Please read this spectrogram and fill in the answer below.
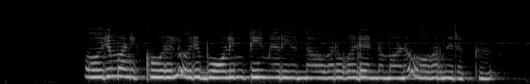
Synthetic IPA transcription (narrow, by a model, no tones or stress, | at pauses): oɾumɐɳikʲːuːrilo̞ɾubo̞ːɭiŋɡʈiːmerijunːɐoːʋɐruɣɐɭɨɽeːɳːɐmaːɳɨoːʋɐrniɾɐkːɨ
